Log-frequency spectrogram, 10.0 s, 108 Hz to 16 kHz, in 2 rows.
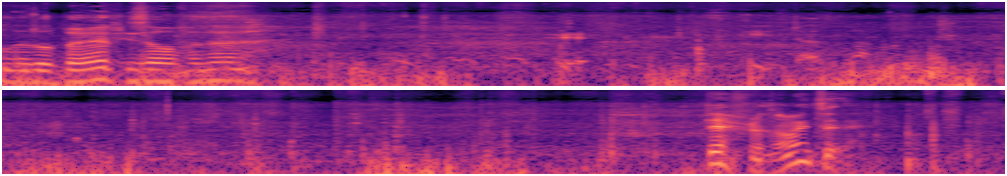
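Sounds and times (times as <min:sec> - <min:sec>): footsteps on wooden deck: 0:00.0 - 0:10.0
wind rumble on microphone: 0:00.0 - 0:10.0.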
